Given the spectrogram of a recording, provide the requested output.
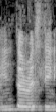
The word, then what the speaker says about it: interesting: Some of the interesting animals in the park are bears and caribou. But interesting, it is how many syllable is there? Interesting, 4 syllables.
